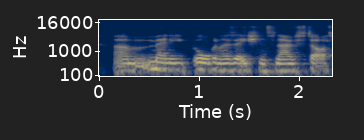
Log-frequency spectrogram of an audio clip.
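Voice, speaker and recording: A woman with a Welsh accent at a moderate pace. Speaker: webinar guest speaker. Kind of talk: presentation. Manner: frequent word repetitions.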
